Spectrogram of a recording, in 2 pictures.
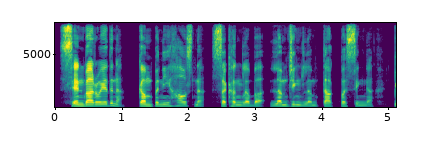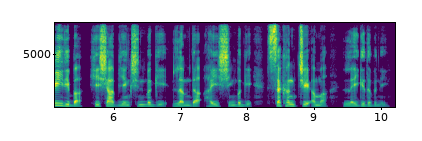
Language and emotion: Manipuri, neutral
